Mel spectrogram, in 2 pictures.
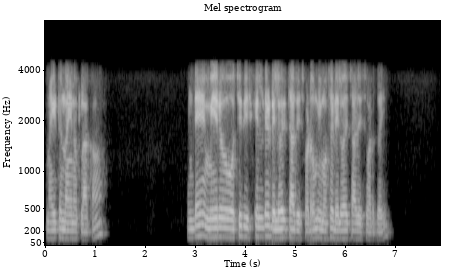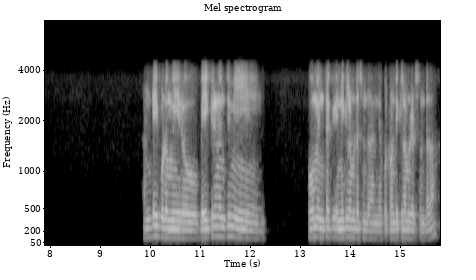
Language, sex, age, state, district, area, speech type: Telugu, male, 18-30, Telangana, Jayashankar, urban, conversation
